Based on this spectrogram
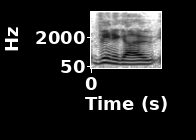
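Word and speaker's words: Vingegaard: Vinigo is actually the correct pronunciation, by the way. Vinegar in Danish.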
